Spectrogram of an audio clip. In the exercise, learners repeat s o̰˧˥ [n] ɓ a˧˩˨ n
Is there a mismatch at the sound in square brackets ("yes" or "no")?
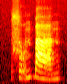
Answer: no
